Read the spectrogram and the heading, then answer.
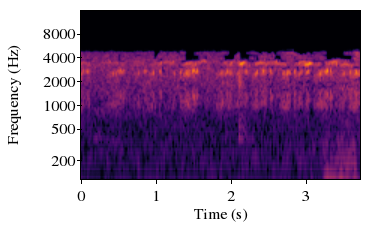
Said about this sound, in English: Crickets are getting on my nerves.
